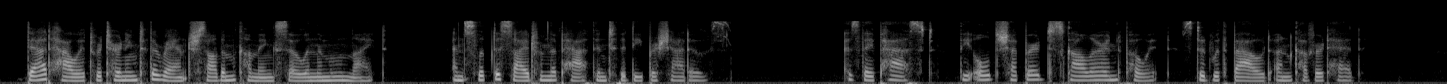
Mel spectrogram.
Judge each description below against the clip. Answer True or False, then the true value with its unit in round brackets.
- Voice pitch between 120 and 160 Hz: False (185 Hz)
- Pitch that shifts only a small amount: True (2.3 semitones)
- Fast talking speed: False (155 wpm)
